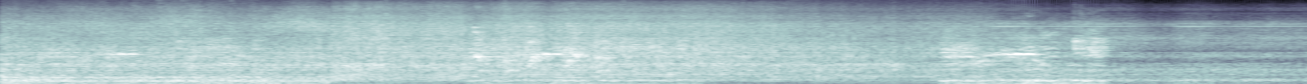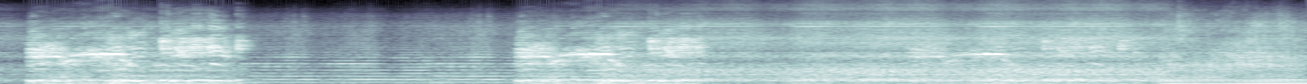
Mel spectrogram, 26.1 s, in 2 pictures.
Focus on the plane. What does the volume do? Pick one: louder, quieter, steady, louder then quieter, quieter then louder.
quieter then louder.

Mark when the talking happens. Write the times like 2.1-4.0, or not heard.
not heard.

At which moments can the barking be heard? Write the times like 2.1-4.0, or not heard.
4.7-6.2.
